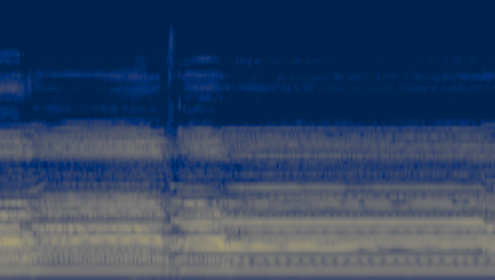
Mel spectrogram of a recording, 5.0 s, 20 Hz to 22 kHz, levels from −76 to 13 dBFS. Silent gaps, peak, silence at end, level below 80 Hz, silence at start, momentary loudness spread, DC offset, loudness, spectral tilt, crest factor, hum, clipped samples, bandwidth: none; -8 dBFS; 0 s; -68 dBFS; 0 s; 4 LU; under 0.1%; -24 LUFS; -6 dB/octave; 16 dB; none; under 0.1%; 14 kHz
